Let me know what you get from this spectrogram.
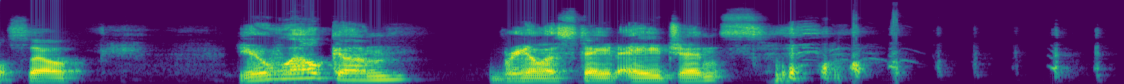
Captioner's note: laugh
